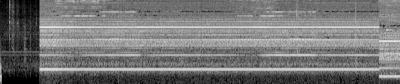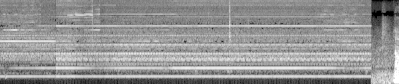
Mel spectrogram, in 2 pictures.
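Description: A table saw ripping wood against the rip fence, with a steady high motor whine that drops to a lower, heavier tone midway as the blade bites into the board, then cuts off abruptly near the end.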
